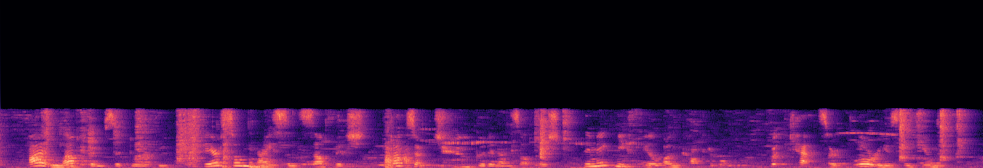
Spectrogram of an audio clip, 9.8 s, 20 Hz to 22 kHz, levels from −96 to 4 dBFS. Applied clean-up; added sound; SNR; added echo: classical method WPE with log-MMSE.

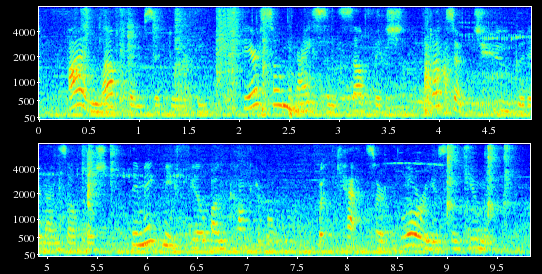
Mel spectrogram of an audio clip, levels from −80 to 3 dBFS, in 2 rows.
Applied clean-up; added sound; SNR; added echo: none; Burping, eructation; 3 dB; reverberation time 0.5 s.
